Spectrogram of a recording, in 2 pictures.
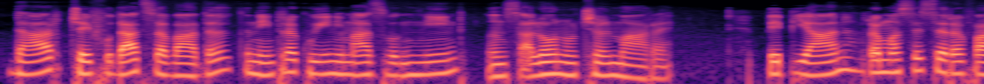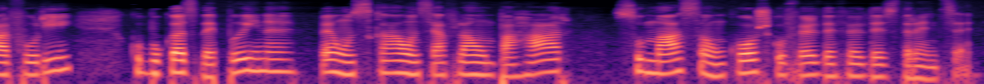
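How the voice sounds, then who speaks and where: Measured audiobook narrator, dry close sound. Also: mid-range voice, steady tone, smooth, no room sound. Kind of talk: scripted narration of a classic story.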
